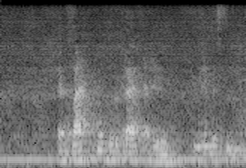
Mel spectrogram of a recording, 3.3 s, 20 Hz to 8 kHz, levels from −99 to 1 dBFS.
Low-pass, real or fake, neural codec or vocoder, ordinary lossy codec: 7.2 kHz; fake; codec, 44.1 kHz, 2.6 kbps, DAC; none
